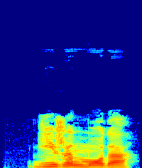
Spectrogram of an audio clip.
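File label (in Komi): "гижан мода", Komi, female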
